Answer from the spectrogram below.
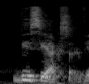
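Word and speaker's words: VcXsrv: You can use Xming and you can use VNCSERV or VXCSERV. Let me make sure that I'm actually saying that right. VCXSERV, yes.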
